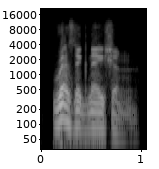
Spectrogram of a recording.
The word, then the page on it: Resignation: British English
